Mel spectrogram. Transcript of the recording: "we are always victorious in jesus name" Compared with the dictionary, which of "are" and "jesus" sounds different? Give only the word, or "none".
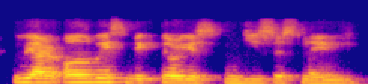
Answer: jesus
